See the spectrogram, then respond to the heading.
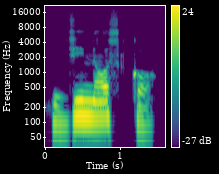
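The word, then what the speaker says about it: γινώσκω: Y este verbo se pronuncia ginosco.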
